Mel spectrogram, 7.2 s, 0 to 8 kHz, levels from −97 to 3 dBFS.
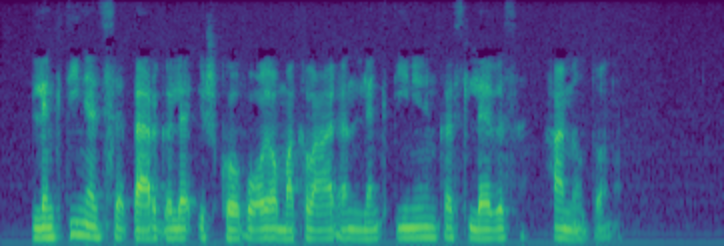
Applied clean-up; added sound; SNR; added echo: none; none; none; none.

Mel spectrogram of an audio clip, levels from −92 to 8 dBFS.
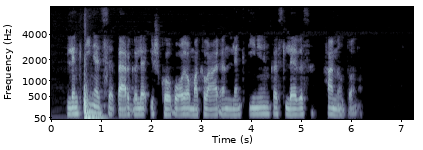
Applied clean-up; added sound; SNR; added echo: classical method Wiener filter.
